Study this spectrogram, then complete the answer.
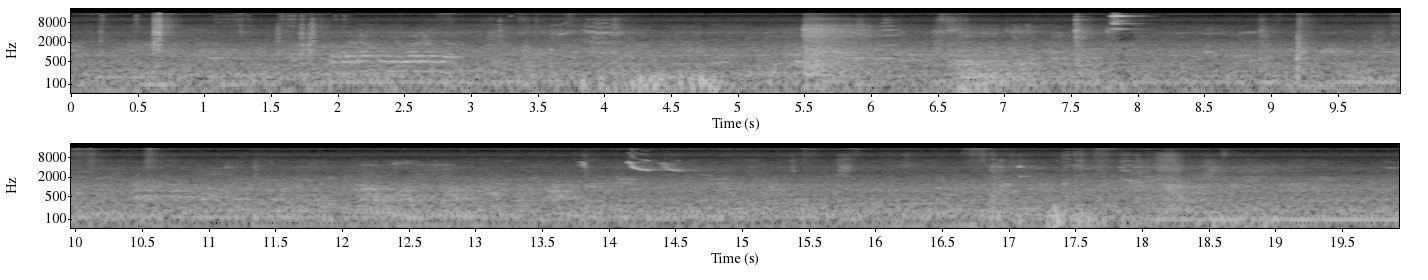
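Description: A metal locker door rattles and clicks.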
